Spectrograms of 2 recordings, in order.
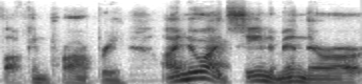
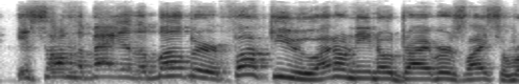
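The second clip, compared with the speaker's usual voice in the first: much higher, louder put-on voice, sneering; mock defiant driver; 11 semitones higher, 3 dB louder than usual. Streamer voicing the pulled-over driver to the cop, high mocking defiance. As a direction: squeal back like a cocky driver.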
